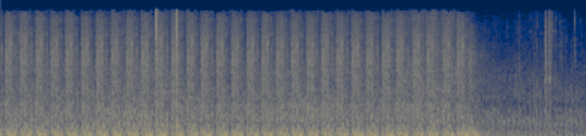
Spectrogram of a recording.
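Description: A helicopter's heavy gun fires in a rapid, steady stream of shots.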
